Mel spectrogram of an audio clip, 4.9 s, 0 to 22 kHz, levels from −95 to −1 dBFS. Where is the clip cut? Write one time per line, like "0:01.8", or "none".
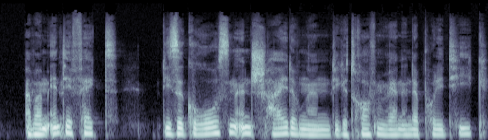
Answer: none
